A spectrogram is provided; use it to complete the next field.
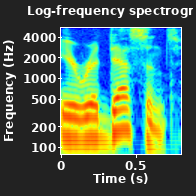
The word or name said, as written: iridescent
